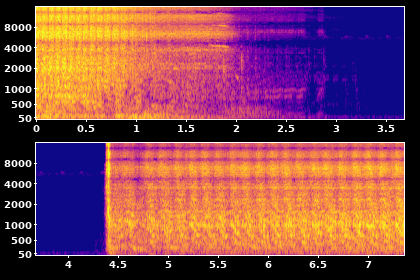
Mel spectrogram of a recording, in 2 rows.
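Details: 4.9 L (300) inline-six: fast, even starter churn about four beats a second without catching; engine cranks but never fires, no start.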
